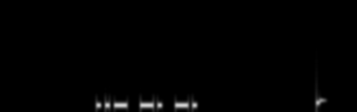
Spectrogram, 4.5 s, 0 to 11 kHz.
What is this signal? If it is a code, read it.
Morse code, heard as a keyed tone, about 22 wpm, 700 Hz. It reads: UNN
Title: All Cut Numbers - 3-Digit 22wpm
